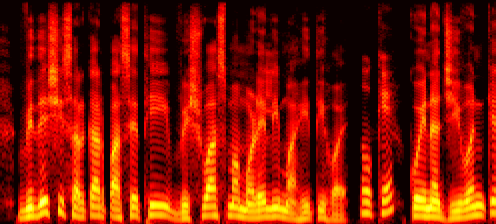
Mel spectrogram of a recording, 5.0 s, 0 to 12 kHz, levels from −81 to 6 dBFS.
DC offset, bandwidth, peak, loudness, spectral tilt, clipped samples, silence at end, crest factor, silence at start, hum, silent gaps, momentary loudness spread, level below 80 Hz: under 0.1%; 12 kHz; 0 dBFS; -19 LUFS; -6 dB/octave; under 0.1%; 0 s; 18 dB; 0.2 s; none; none; 10 LU; -46 dBFS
